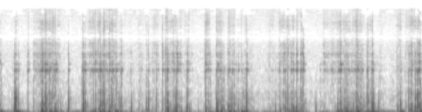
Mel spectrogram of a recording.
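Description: Fingertips and nails tap and scratch the plastic teeth of a clear acrylic lower-jaw dental model. The result is a dense, continuous run of quick, dry clicks and scratchy rubbing, weighted toward the low end, with each sound dying away almost at once.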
